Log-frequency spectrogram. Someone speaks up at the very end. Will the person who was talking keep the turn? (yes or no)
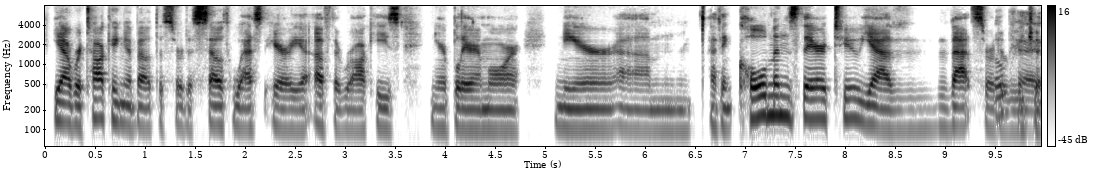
no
